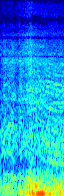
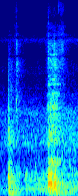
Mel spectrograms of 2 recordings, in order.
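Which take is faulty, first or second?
first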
